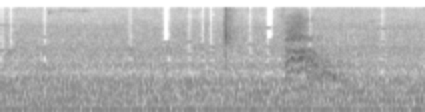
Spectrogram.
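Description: A four-day-old pit bull puppy gives one short, high squeal that falls in pitch, about one and a half seconds in, over a steady low hum.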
